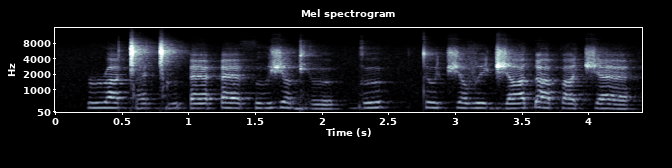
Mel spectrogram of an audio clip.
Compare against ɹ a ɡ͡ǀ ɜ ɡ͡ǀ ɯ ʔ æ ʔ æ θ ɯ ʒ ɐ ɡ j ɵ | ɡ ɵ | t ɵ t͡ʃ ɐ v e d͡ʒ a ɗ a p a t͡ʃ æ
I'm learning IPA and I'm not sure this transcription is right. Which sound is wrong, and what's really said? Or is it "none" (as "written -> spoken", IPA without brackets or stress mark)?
ɜ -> æ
